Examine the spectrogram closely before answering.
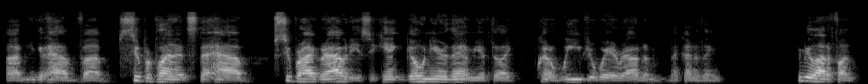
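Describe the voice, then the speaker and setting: A man with a fairly low voice talks as a co-host on a casual panel podcast. He explains things at length in a loose, rambling way. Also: fairly quick, fairly bright tone. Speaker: podcast co-host, science fiction author.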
